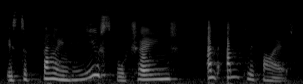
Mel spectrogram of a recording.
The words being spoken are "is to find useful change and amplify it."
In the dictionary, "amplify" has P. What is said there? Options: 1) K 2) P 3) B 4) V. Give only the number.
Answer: 2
